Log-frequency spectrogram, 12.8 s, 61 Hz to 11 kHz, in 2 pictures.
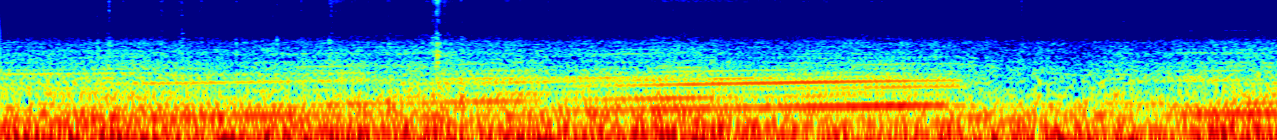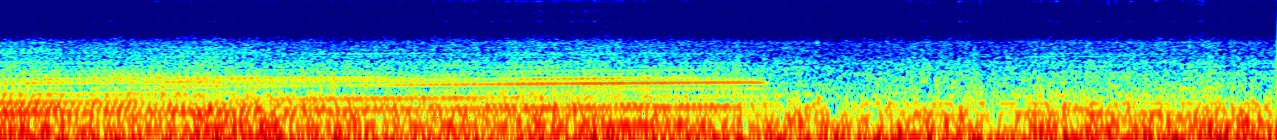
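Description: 1969 Porsche 911T's 2.0-litre air-cooled flat-six accelerating under load, heard from inside the cabin. Its note rises steadily, drops with an upshift about five seconds in, climbs again and drops with another upshift about ten seconds in, over a steady low rumble.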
